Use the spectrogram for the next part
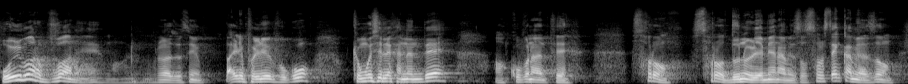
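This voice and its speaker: A man who teaches middle-school history, telling a casual anecdote in a lecture with animated storytelling and lots of filler words. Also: on the low side, brisk. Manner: animated storytelling full of filler words and sudden acted outbursts.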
